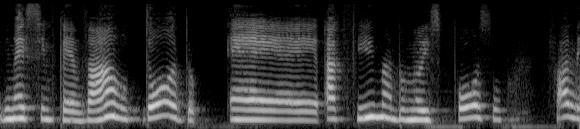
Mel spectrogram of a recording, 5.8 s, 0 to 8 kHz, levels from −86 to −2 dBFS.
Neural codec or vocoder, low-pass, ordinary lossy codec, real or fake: codec, 16 kHz, 0.5 kbps, X-Codec, HuBERT features, trained on general audio; 7.2 kHz; none; fake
